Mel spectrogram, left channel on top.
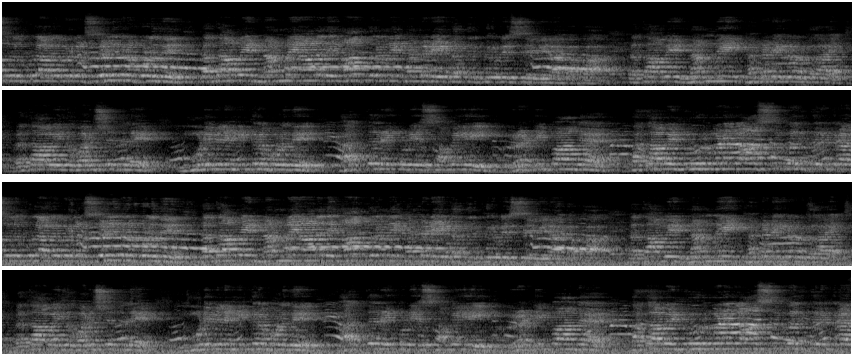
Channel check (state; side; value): noise; right; rumble, 11 dB below the sound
